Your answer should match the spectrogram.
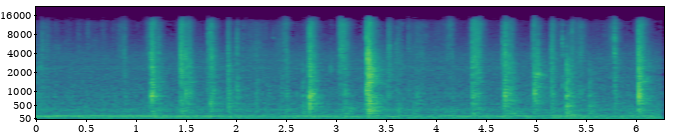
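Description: A tarot deck being shuffled by hand: a run of irregular soft card snaps and slaps, the sharpest a little past halfway.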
